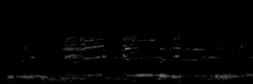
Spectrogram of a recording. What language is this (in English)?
Czech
